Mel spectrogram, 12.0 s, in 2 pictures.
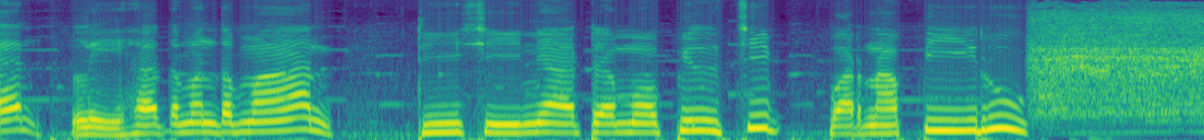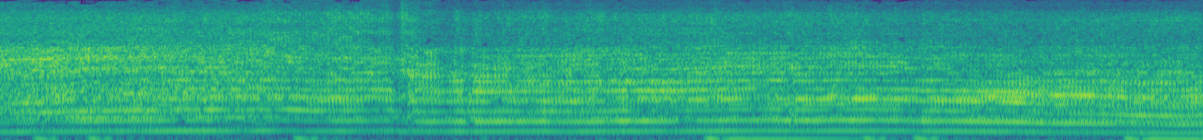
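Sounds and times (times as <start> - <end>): off-road engine revving: 5.1 - 12.0.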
